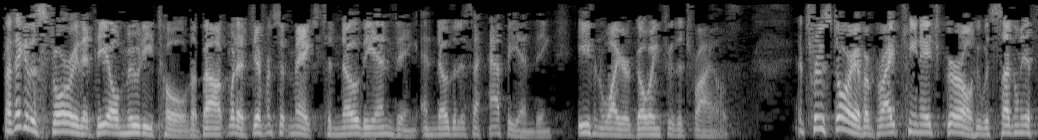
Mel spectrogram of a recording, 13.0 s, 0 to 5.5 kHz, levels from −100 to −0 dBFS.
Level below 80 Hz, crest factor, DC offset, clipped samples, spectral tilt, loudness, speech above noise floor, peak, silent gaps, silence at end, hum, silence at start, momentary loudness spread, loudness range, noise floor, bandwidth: -68 dBFS; 22 dB; under 0.1%; under 0.1%; -7 dB/octave; -31 LUFS; 33 dB; -10 dBFS; none; 0 s; none; 0.05 s; 13 LU; 6 LU; -64 dBFS; 5.2 kHz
